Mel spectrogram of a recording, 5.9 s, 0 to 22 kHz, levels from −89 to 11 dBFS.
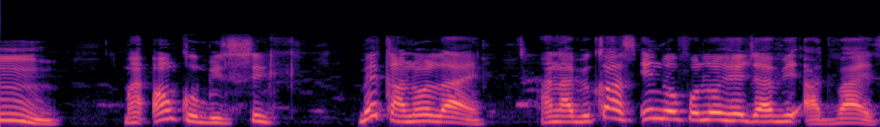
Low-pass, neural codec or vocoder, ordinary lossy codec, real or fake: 7.2 kHz; none; AAC, 64 kbps; real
